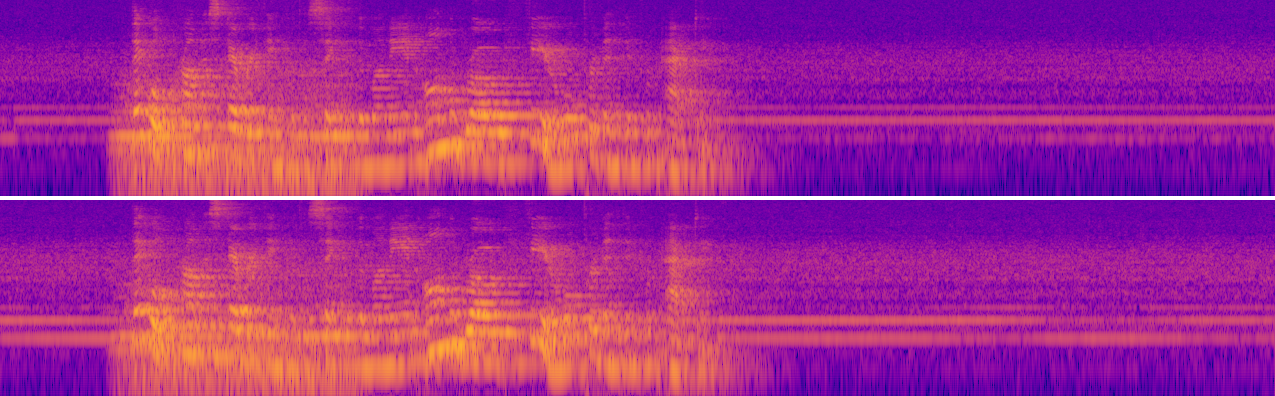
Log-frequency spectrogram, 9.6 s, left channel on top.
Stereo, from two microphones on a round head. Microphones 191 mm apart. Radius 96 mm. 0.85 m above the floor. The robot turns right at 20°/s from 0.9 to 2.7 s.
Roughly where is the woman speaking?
Behind left.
